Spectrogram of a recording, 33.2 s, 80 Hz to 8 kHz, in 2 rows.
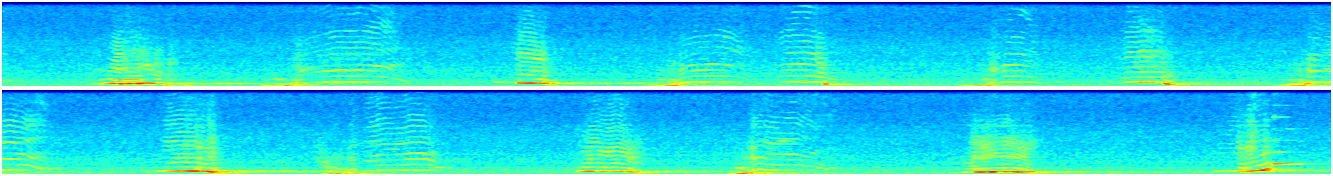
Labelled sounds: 1.2	2.0	humpback whale, 1.3 to 2.7 kHz
3.7	5.0	humpback whale, 0.80 to 6.2 kHz
6.4	6.9	humpback whale, 1.1 to 5.2 kHz
8.5	9.3	humpback whale, 0.86 to 5.5 kHz
9.7	10.4	humpback whale, 0.86 to 7.6 kHz
12.3	13.0	humpback whale, 0.90 to 7.4 kHz
14.0	14.6	humpback whale, 0.83 to 5.4 kHz
16.3	17.2	humpback whale, 0.80 to 6.2 kHz
18.6	19.2	humpback whale, 0.80 to 5.3 kHz
21.1	22.1	humpback whale, 0.90 to 5.4 kHz
23.8	24.6	humpback whale, 1.0 to 5.8 kHz
26.0	26.9	humpback whale, 0.80 to 5.4 kHz
28.7	29.4	humpback whale, 0.99 to 2.9 kHz
32.0	33.0	humpback whale, 0.86 to 6.6 kHz

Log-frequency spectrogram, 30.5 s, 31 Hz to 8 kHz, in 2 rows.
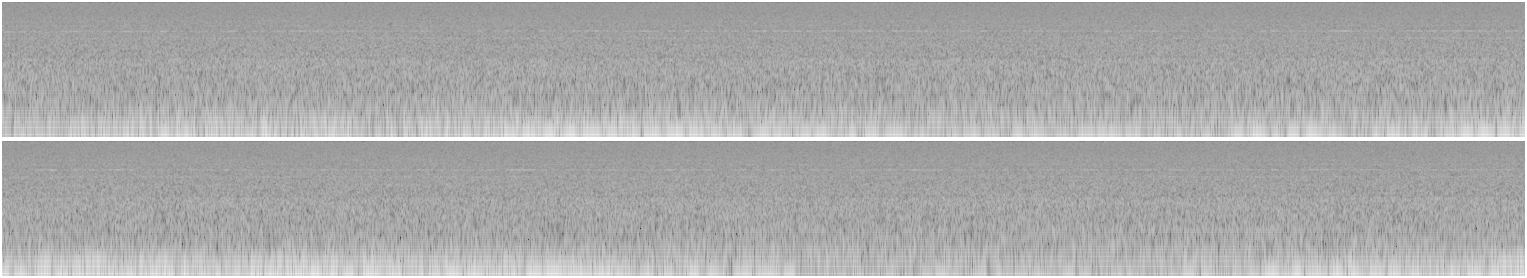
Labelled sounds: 20.3	20.6	vessel noise, 2.4 to 2.5 kHz

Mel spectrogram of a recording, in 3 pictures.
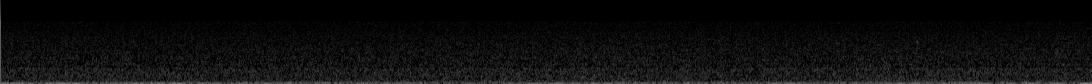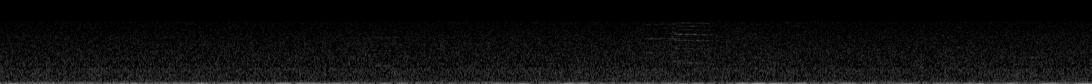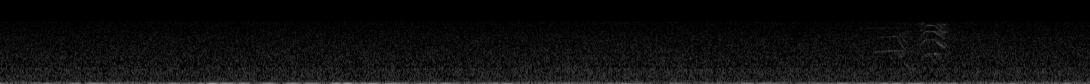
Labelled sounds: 17.4	18.0	killer whale, northern resident, G clan, 2.9 to 7.2 kHz
30.6	30.9	killer whale, northern resident, G clan, 1.7 to 1.9 kHz

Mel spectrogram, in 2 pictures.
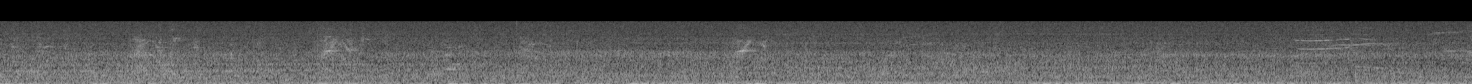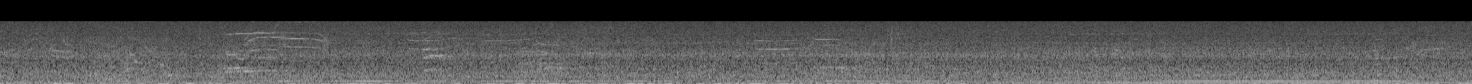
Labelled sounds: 0.1	1.0	killer whale, 0.29 to 3.2 kHz
1.3	2.1	killer whale, 0.50 to 5.3 kHz
3.0	3.8	killer whale, 0.50 to 6.0 kHz
4.3	4.7	killer whale, 0.23 to 3.3 kHz
5.1	5.6	killer whale, 0.53 to 4.4 kHz
7.2	7.8	killer whale, 0.50 to 3.4 kHz
8.8	9.7	killer whale, 0.57 to 4.8 kHz
12.8	13.9	killer whale, southern resident, J pod, call S01, 0.50 to 6.7 kHz
14.3	16.5	killer whale, 0.96 to 5.0 kHz
16.9	18.1	killer whale, 0.50 to 8.0 kHz
18.7	19.4	killer whale, 0.32 to 5.4 kHz
19.4	20.4	killer whale, southern resident, J pod, call S01, 0.50 to 4.4 kHz
22.1	23.4	killer whale, southern resident, J pod, call S01, 0.25 to 4.7 kHz
28.4	29.3	killer whale, southern resident, 0.23 to 3.6 kHz

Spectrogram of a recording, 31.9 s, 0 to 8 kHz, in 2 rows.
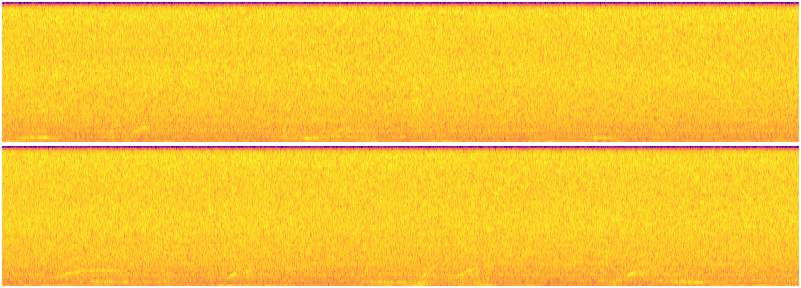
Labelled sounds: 17.2	17.6	humpback whale, 0.80 to 0.96 kHz
25.1	25.4	humpback whale, 0.80 to 1.0 kHz
28.5	28.9	humpback whale, 0.80 to 0.96 kHz

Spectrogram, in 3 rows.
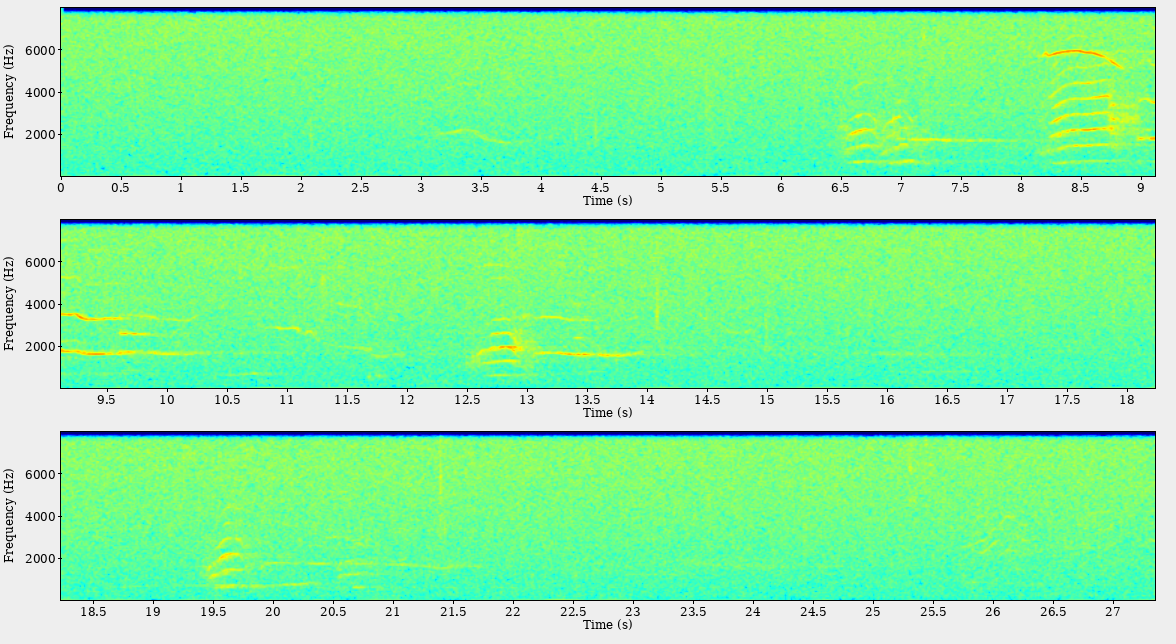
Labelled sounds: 6.4	12.1	killer whale, Bigg's (transient), Gulf of Alaska transient, 0.35 to 6.1 kHz
12.6	14.1	killer whale, Bigg's (transient), Gulf of Alaska transient, 0.45 to 3.5 kHz
19.3	21.8	killer whale, Bigg's (transient), Gulf of Alaska transient, 0.43 to 3.0 kHz

